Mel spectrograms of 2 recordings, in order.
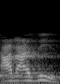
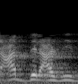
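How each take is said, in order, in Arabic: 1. الـ'al' والـ'd' بيتحذفوا. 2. الـ'al' والـ'd' اللي في الآخر بيتنطقوا كاملين.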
